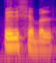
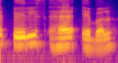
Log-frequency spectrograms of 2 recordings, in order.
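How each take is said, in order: First: Said in the usual way. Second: "पेरिस है एबल" as three separate words; broken into parts. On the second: Shown as a demonstration. Teacher helping students memorise perishable, broken into parts. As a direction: leave gaps inside "पेरिस है एबल". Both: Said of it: "याद करवाने के लिए मैं कह रहा हूँ ऐसा".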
